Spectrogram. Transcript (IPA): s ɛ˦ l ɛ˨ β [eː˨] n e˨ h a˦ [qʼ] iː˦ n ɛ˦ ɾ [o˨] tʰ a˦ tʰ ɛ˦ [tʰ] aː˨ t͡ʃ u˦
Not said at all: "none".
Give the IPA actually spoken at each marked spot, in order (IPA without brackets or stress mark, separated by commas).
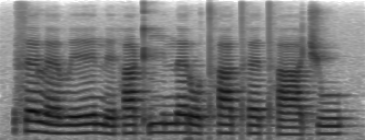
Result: eː˨˦, kʼ, o˨, tʰ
